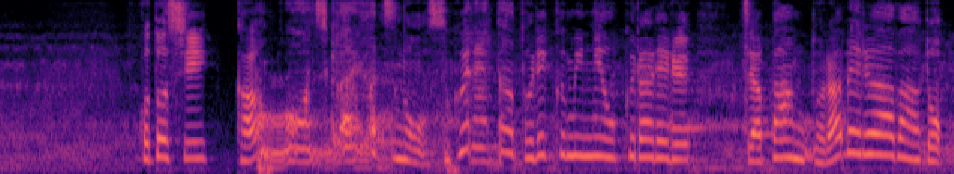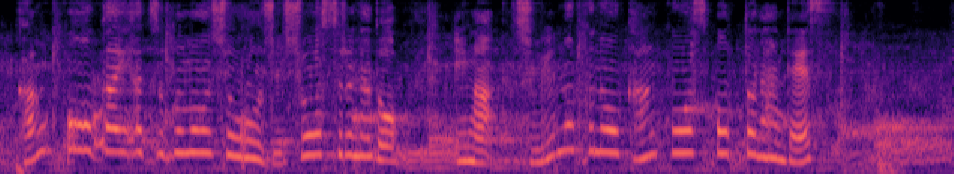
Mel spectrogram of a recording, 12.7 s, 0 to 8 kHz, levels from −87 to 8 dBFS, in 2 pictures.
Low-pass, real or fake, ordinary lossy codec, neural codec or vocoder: none; fake; none; codec, 16 kHz, 8 kbps, FunCodec, trained on LibriTTS, 25 frames a second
